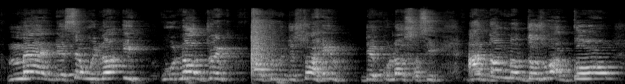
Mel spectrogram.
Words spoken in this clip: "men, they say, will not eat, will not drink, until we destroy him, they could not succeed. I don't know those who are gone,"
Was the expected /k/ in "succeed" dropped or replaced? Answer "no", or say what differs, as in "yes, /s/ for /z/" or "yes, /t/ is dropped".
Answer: yes, /k/ is dropped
